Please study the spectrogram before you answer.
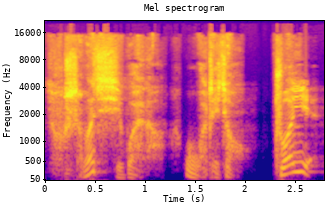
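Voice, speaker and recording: Eager young agent, overly polite, bouncy lively pitch. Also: male voice, moderate pace, slightly rough, heavily acted.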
